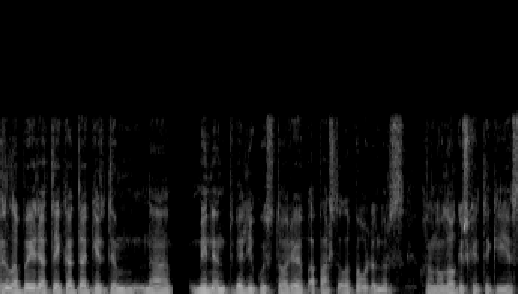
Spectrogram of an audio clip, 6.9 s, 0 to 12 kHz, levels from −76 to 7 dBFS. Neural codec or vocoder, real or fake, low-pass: none; real; 7.2 kHz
